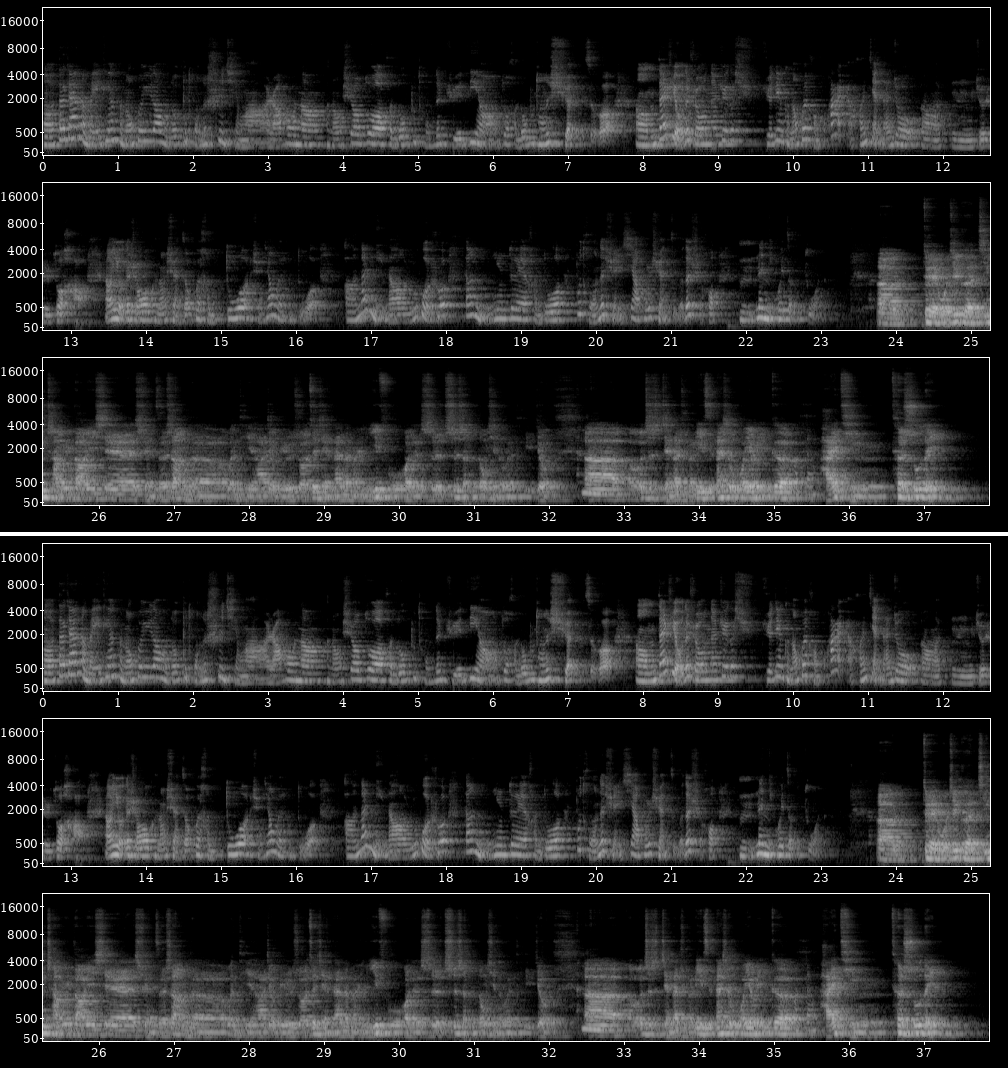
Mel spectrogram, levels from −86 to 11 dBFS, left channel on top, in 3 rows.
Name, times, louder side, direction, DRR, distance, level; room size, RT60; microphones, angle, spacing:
voice 1, 0.0-23.0 32.4-32.8 35.4-35.5, right 2 dB, 15° right, 4 dB, 0.4 m, -33 dB
voice 2, 23.7-24.1 24.4-35.3 35.6-37.1, left 1 dB, 90° right, -4 dB, 2.1 m, -27 dB
10.5 x 6.3 x 2.4 m, 0.89 s
head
